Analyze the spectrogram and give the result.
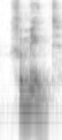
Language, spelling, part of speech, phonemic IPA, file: Dutch, gemeend, verb / adjective, /ɣəˈment/, Nl-gemeend.ogg
- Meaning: past participle of menen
